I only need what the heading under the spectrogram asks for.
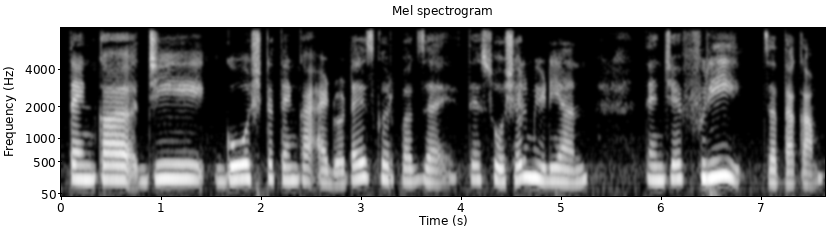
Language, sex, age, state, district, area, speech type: Goan Konkani, female, 30-45, Goa, Salcete, urban, spontaneous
